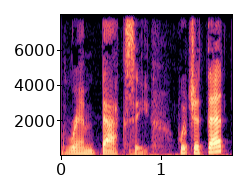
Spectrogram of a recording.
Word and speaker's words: Ranbaxy: Company called, is it pronounced Ranbaxy? – Yes, that's right.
